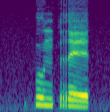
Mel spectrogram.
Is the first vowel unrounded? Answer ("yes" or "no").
no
